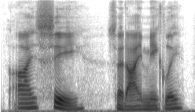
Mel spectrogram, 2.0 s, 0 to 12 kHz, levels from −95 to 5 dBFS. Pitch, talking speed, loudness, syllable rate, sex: 115 Hz, 155 wpm, -18 LUFS, 3.9 syllables/s, male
